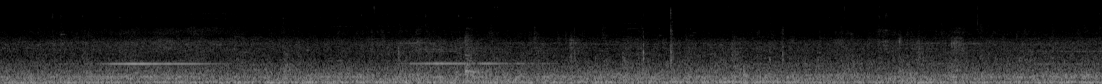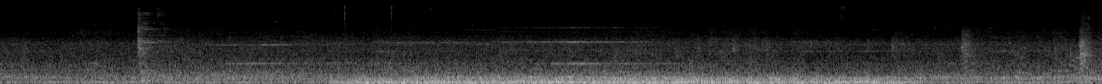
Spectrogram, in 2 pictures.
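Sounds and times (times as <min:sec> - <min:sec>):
freight train rumbling on rails: 0:00.0 - 0:22.0
faint wheel squeals: 0:01.0 - 0:02.4, 0:04.0 - 0:05.2, 0:13.1 - 0:17.6.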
